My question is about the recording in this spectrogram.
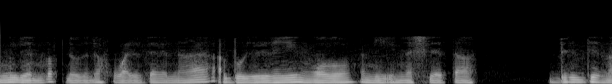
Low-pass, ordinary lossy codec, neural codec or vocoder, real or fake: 3.6 kHz; MP3, 16 kbps; codec, 16 kHz, 1.1 kbps, Voila-Tokenizer; fake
